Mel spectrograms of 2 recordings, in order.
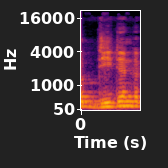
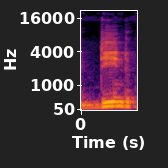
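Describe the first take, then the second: First: Didn't said in two syllables, DID-unt; wrong pronunciation. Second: Didn't said as one syllable, "deent"; contracted pronunciation. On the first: Teacher warns students off a misreading, didn't as two-syllable DID-unt. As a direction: sound a vowel before the final nt in didn't. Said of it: "इसको didn't नहीं पढ़ेंगे". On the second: Teacher shows students how to read it, didn't as one-syllable "deent". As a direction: run didn't together, no vowel before nt. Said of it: "didn't पढ़ते हैं". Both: Shown as a demonstration.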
